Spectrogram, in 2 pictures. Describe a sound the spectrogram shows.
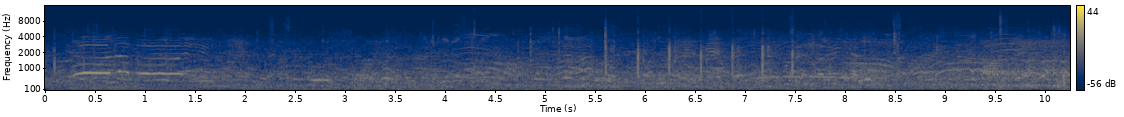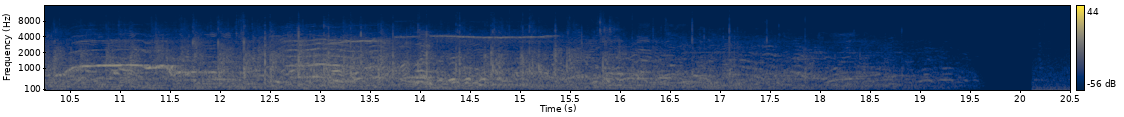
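A crowd of young men chatter and call out outdoors.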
